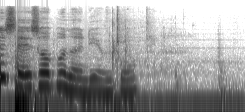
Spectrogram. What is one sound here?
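A young woman sings a short, falling phrase close to a microphone.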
